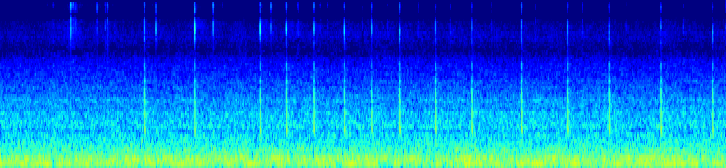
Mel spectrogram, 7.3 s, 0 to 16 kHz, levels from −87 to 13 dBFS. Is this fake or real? fake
